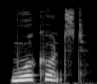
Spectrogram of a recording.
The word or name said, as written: murkunst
